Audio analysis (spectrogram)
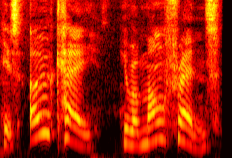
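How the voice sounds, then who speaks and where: Woman acting as earnest young student leader, high-pitched, animated, organising, amateur radio drama. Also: slow. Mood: gently diplomatic. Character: earnest student cosplayer taking charge of stranded passengers.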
